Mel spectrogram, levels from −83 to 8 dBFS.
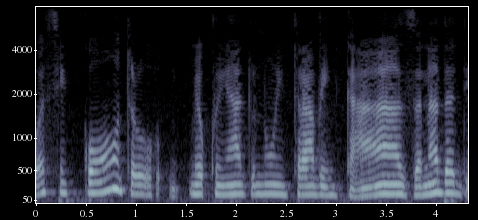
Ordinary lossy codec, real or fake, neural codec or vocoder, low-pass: none; real; none; none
